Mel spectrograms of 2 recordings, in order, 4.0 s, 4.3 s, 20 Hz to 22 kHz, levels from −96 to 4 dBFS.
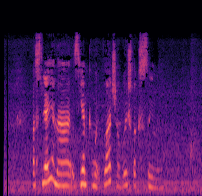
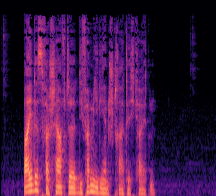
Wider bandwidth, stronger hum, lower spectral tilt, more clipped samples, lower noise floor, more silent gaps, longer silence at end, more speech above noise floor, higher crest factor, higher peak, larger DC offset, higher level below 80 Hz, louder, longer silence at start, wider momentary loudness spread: second, 11.5 kHz vs 16.5 kHz; neither; second, -3.5 dB/octave vs -5 dB/octave; neither; second, -46 dBFS vs -67 dBFS; neither; second, 0.05 s vs 1.25 s; second, 22 dB vs 47 dB; about the same, 22 dB vs 20 dB; second, -6 dBFS vs -2 dBFS; neither; second, -66 dBFS vs -42 dBFS; second, -25 LUFS vs -21 LUFS; second, 0.1 s vs 0.5 s; about the same, 15 LU vs 15 LU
